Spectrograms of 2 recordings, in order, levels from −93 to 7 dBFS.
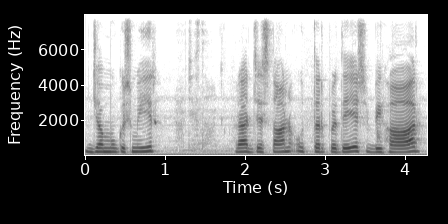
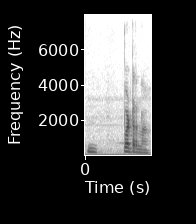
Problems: background sounds at intervals, background conversations at intervals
